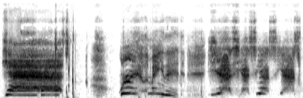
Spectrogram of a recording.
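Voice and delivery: high shrieking cheer; excited cheering. Acted. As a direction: shout for joy, high. Cheering at becoming cartoons.

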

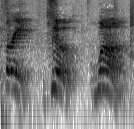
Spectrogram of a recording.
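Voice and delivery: high eager countdown; excited countdown. Real, not acted. Counting down to lighting the new tree, high and eager. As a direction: count down with rising thrill.

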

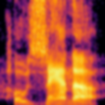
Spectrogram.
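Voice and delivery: loud, high, drawn-out cry; screamed acclaim. Retold or imitated. Preacher voices the crowd who hailed their Messiah, screaming out. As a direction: shout it out like a cheering crowd. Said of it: "screaming out".

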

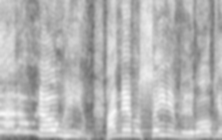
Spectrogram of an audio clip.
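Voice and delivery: loud, high-pitched insistence; exasperated outburst. Acted. Passenger insists to flight attendant he's a stranger, exasperated. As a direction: deny it at near-shouting pitch.

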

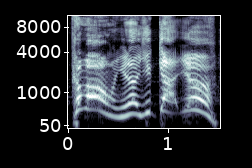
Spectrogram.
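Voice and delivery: high, amped-up sideline yell; pumped-up coach. Acted. High school coach on the sidelines, pumped up. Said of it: "I'm kinda like that high school coach".

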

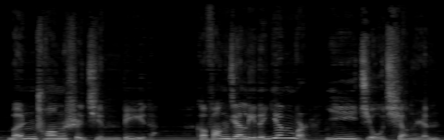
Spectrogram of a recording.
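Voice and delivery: usual speaking voice

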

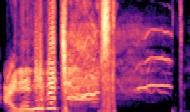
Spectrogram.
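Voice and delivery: high, slow, laughing disbelief; laughing protest. Real, not acted. Streamer protesting the game while laughing, high and slow.

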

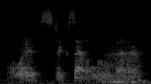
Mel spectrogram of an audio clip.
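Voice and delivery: unvoiced whisper to herself; whispered aside. Real, not acted. Teacher whispering to herself while fetching a marker. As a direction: breathe it as a private aside.

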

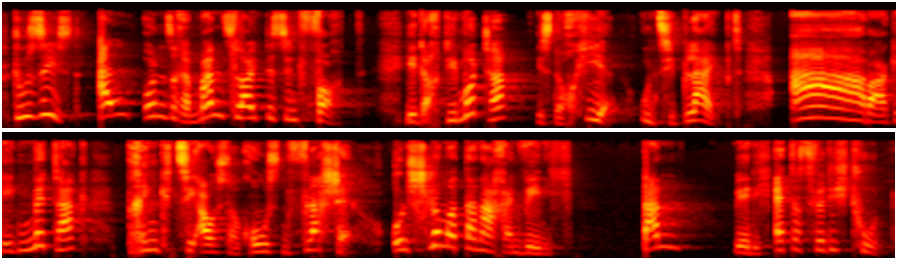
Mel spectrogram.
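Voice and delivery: put-on high-pitched robber girl laying out a plan; scheming robber girl. A narrator's reading. Robber girl telling Gerda her escape plan, bossy. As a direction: explain the plan like a bossy child.

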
